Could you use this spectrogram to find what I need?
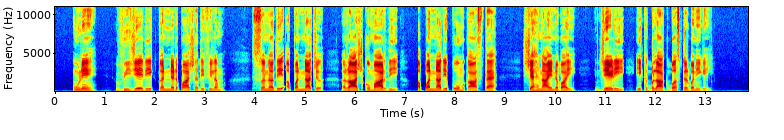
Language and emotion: Dogri, neutral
